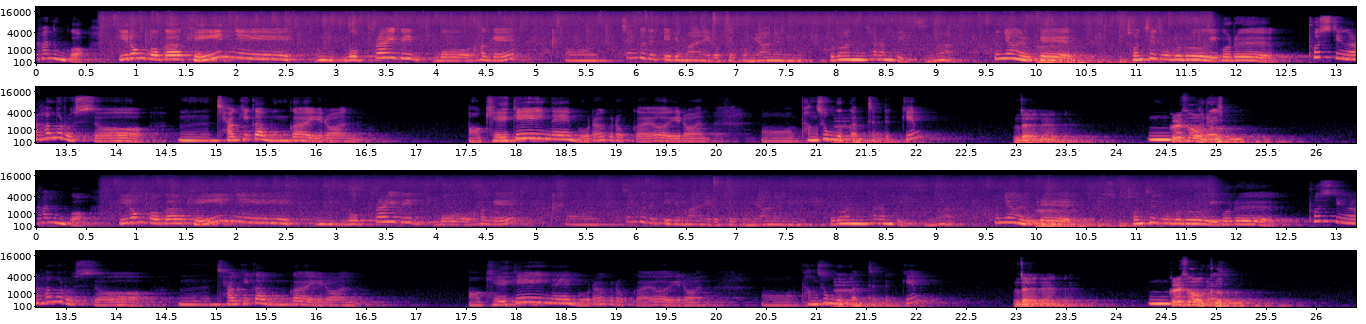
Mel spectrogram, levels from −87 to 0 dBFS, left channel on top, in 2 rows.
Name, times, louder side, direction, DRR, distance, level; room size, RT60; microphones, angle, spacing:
voice 1, 0.0-4.8 5.3-9.2 9.6-10.4 10.9-12.4 12.7-14.3 14.6-16.5 17.5-22.1 24.3-24.6 24.8-25.1, left 4 dB, 65° left, 12 dB, 0.5 m, -30 dB
sound 1, 0.6-11.8, left 6 dB, 50° left, 0.9 m, -41 dB
voice 2, 10.0-10.4 10.8-11.0 21.2-21.5 23.0-23.6 24.5-25.1, right 1 dB, 15° right, 8 dB, 0.5 m, -28 dB
10.0 x 4.8 x 6.0 m, 1.3 s
head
